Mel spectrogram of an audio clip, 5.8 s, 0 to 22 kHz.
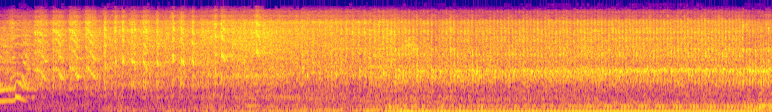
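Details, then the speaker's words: Land Rover Defender TD5 diesel, first start after a new galvanised chassis and new clutch, fuel pump primed, given a little throttle; short crank, then catches and settles into a steady, even idle clatter without misses; healthy start. "that is why I love a TD5 they will start even if their ass end is hanging off they will start"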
